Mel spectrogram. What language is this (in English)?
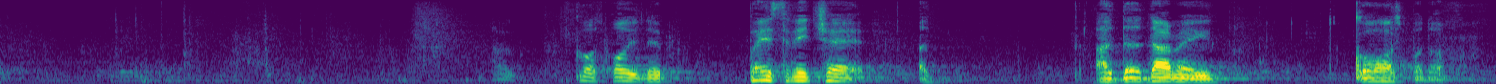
Croatian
